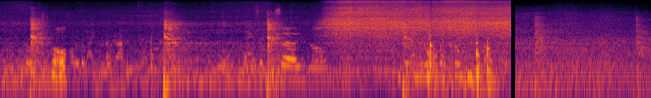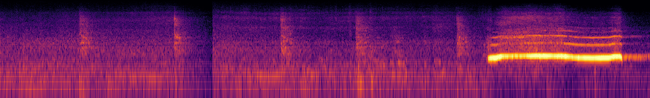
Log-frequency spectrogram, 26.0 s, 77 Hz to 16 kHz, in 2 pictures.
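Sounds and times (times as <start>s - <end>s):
voices: 0.0s - 10.2s, 17.6s - 24.0s
loud hiss of steam: 0.0s - 26.0s
steam locomotive chuffs: 0.0s - 26.0s.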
